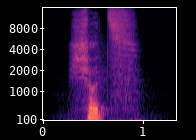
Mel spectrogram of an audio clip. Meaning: 1. protection 2. protective installation
- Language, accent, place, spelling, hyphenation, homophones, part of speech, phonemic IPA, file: German, Germany, Berlin, Schutz, Schutz, Schutts, noun, /ʃʊt͡s/, De-Schutz.ogg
